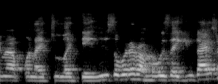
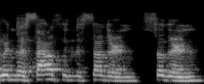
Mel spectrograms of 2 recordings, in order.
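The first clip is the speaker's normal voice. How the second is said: ordinary talk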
